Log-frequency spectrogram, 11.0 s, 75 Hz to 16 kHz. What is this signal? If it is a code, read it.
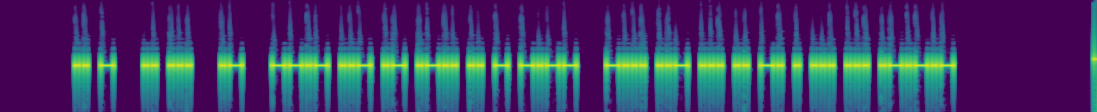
Morse code, heard as a keyed tone, about 28 wpm, 700 Hz. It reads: IT IS A QUALITY BUSINESS.
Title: Sentences from Top 1000 Words - Review Part 4 - 28wpm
